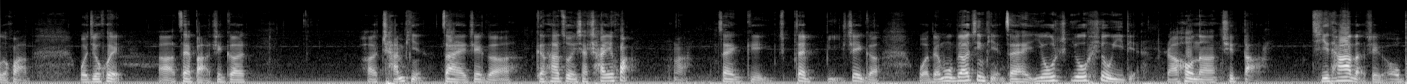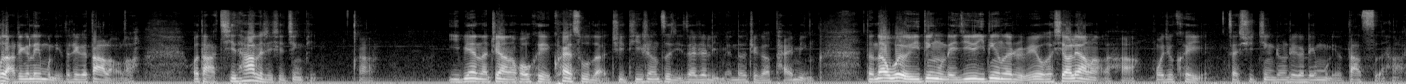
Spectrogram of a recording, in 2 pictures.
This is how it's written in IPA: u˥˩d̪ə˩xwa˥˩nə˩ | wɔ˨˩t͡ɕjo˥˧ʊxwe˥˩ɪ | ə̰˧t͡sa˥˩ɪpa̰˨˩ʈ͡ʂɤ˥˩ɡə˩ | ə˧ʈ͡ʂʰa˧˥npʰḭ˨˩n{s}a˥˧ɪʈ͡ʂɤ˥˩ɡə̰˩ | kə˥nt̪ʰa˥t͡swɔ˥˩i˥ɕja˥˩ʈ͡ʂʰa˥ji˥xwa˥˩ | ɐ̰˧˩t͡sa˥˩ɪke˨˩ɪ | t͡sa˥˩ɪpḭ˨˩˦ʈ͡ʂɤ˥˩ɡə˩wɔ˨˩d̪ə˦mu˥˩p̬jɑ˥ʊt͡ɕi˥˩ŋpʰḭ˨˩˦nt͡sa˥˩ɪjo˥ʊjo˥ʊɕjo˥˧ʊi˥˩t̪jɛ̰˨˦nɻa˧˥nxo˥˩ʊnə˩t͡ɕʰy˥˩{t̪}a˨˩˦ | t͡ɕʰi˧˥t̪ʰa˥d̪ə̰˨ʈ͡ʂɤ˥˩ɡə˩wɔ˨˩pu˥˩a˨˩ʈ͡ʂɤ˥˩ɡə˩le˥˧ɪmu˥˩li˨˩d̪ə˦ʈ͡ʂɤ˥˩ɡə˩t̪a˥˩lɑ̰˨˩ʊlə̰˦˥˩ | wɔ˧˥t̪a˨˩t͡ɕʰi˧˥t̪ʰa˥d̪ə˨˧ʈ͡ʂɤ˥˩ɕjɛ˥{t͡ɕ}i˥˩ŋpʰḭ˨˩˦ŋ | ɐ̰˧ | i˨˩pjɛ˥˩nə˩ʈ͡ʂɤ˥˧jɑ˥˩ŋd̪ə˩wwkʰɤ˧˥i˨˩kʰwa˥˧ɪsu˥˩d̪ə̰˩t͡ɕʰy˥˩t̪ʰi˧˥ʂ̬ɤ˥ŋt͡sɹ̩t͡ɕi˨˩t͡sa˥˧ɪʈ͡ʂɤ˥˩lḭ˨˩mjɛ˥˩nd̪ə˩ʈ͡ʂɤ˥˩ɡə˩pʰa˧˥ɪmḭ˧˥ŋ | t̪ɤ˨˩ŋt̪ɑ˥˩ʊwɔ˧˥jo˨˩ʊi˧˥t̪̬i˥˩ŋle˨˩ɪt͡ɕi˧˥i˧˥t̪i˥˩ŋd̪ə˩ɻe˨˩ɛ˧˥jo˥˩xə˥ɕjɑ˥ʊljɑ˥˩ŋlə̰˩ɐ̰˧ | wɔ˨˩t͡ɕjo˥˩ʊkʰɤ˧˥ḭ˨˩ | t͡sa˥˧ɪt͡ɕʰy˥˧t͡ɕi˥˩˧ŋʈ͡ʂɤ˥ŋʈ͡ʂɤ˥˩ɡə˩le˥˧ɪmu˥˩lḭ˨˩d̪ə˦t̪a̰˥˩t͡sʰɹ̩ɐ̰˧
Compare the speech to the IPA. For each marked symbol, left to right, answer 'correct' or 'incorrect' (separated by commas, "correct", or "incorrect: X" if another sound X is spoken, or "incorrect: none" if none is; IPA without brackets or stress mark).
incorrect: t͡s, correct, correct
